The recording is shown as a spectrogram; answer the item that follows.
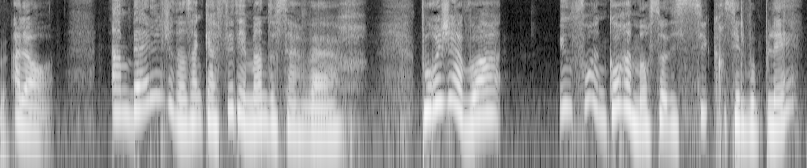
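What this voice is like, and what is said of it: Attempted Belgian French accent. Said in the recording (French): “De prendre l'accent belge, qu'on rigole ... je ne suis pas capable de l'imiter”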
